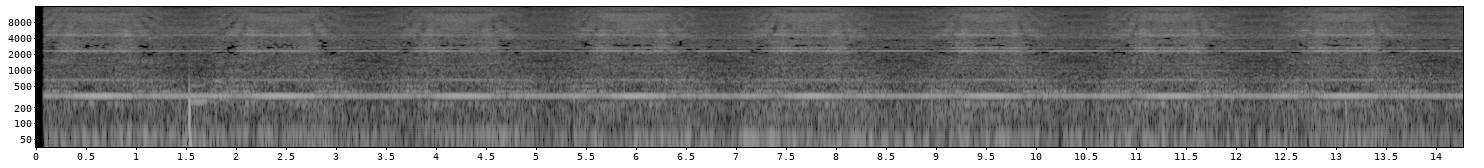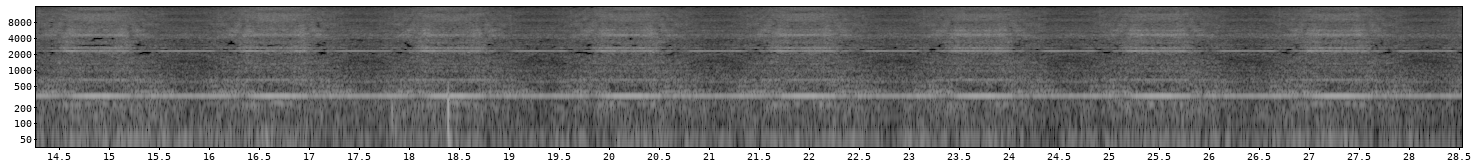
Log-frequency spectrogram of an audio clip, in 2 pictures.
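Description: NC-UV0406 flatbed UV printer running a print pass: a steady machine whir and hum from its motors and fans, swelling each time the print-head carriage sweeps across, about every second and a half to two seconds.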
